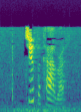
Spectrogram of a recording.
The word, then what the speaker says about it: Chupacabra: Today, we're going to take you on a wonderful adventure to find an amazing creature, the how do you pronounce it again? Chupacabra.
